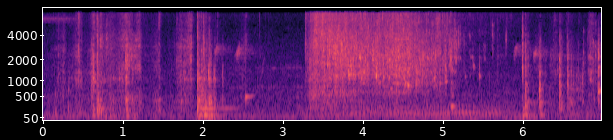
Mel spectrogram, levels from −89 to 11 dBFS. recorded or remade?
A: recorded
